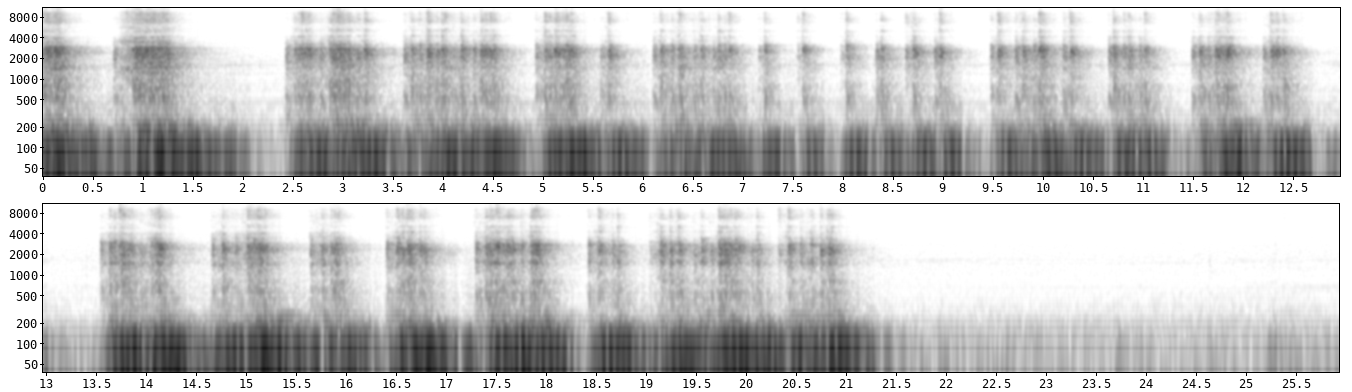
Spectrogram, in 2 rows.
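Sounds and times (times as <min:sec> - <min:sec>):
machine axis mechanical noise: 0:00.0 - 0:12.8, 0:13.5 - 0:21.4.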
